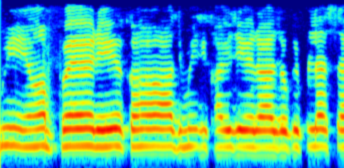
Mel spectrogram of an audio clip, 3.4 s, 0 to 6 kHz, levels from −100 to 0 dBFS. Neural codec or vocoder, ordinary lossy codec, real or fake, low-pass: none; none; real; 5.4 kHz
